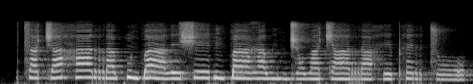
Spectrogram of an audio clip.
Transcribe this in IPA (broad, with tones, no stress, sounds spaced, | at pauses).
t͡s a˨ t͡ʃ a˨˦ h aː˦ r a˨ kʷ ĩ˦˨ ɡ͡b aː˦˨ l e˨ ʃ eː˦ ɗ ĩ˨ k͡p aː˦ ɣ a˦ w i˨ m d͡ʒ ɔ˨ β a˨ t͡ʃ aː˨ r a˨ h e˨ pʰ ɛ˦ r t͡s oː˨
